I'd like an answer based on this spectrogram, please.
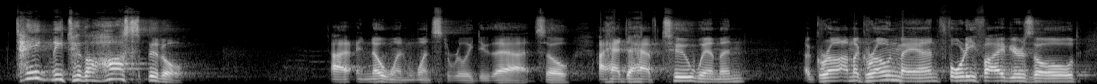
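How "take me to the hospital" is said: anguished, pained outcry of agony. A grown man recalling a painful moment, retelling crying out in pain. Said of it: "I literally cried out in pain".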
